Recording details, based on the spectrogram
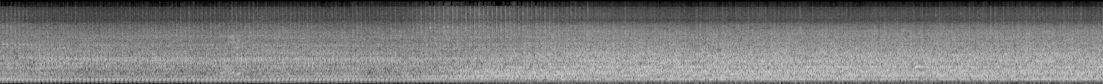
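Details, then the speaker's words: Free John Deere L110 riding mower after fuel pump replacement; the old pump flooded the engine, likely because its cam lobe kept it from closing the check valve. Steady, even drone with no surging, stumbling or hunting; normal running. "and we're dry around the where I put the fuel line on so it was the fuel pump how about that um pushing way too much fuel in there"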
